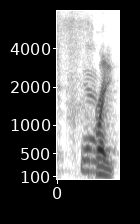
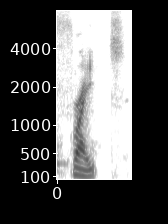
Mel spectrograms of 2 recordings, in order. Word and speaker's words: freight: But if you take away the F and the R, you get the number 8, and that's the pronunciation. So it's freight. Yeah, just put FR in front of freight. It's in front of 8, and you get freight.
